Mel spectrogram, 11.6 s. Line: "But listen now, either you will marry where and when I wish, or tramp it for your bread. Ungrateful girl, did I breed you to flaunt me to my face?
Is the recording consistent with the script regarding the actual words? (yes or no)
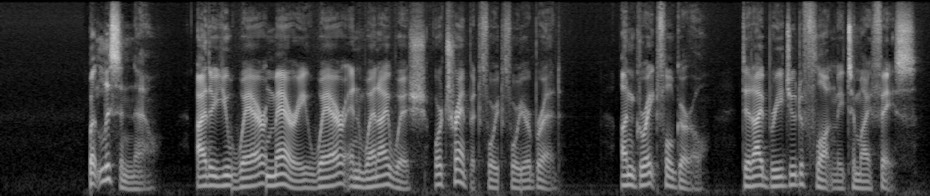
no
